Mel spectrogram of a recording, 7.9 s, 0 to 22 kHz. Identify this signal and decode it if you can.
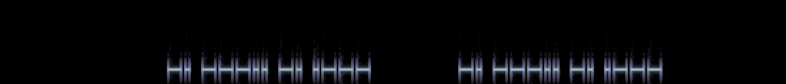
Morse code, heard as a keyed tone, about 28 wpm, 700 Hz. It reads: N8NJ N8NJ
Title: USA Call Signs - 4 Characters - Repeated 2x - 28wpm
